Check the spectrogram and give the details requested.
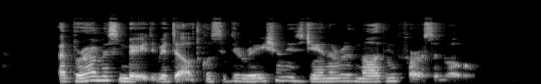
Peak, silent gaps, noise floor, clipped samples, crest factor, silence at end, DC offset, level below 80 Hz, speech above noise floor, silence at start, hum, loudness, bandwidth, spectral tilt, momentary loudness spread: -2 dBFS; none; -74 dBFS; under 0.1%; 18 dB; 0.7 s; under 0.1%; -62 dBFS; 56 dB; 0.6 s; none; -18 LUFS; 9.6 kHz; -4 dB/octave; 10 LU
